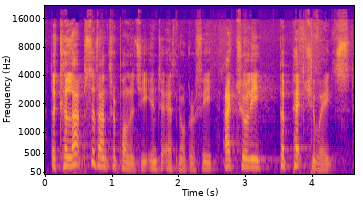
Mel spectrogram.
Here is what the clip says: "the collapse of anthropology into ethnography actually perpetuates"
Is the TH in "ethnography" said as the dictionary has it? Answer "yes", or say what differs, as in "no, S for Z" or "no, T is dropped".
yes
